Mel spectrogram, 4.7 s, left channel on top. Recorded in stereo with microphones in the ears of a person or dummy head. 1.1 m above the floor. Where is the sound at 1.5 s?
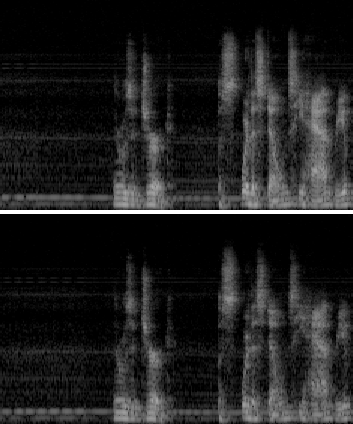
10° left (ahead or behind), 2.5 m; by 3.1 s 5° left (ahead or behind), 1.6 m.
